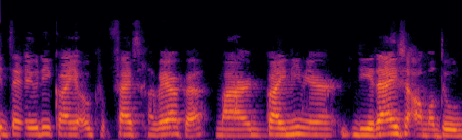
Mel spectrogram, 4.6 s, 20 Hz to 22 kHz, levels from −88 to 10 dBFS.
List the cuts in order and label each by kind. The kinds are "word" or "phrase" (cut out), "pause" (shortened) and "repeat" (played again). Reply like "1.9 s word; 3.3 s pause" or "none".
1.4 s word; 2.7 s word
